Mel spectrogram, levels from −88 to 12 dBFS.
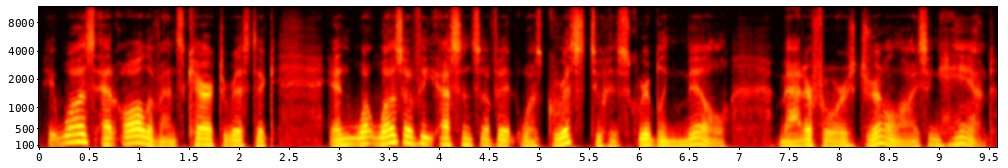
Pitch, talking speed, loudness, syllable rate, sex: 120 Hz, 155 wpm, -17 LUFS, 4.4 syllables/s, male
